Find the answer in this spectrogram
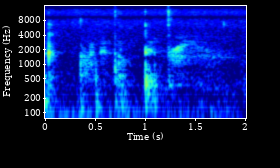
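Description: Near silence: room tone with a few faint short sounds and a soft tick about a second in.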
